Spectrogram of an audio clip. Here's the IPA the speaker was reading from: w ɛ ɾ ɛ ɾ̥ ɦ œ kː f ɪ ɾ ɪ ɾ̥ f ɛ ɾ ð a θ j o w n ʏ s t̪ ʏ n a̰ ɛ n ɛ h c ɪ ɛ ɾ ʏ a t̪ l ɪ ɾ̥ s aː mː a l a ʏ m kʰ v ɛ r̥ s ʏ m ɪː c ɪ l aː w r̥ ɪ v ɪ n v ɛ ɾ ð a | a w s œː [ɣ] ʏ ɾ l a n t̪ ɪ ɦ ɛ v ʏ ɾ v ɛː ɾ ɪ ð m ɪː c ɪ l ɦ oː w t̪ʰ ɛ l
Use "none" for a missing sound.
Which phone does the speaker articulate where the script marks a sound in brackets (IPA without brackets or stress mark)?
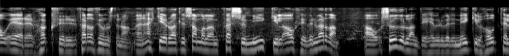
ð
